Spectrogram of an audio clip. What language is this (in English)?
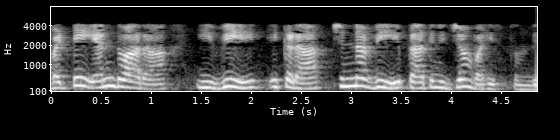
Telugu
